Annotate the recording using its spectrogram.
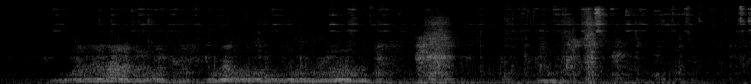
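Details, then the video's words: Dogs playing before bedtime indoors, giving low, rumbling playful growls in drawn-out bursts over several seconds, followed by a few sharper, brief noises and scuffling. "Dogs playing before bedtime!"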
